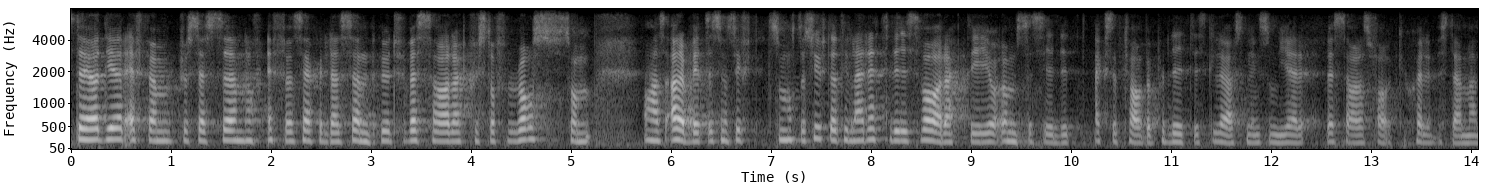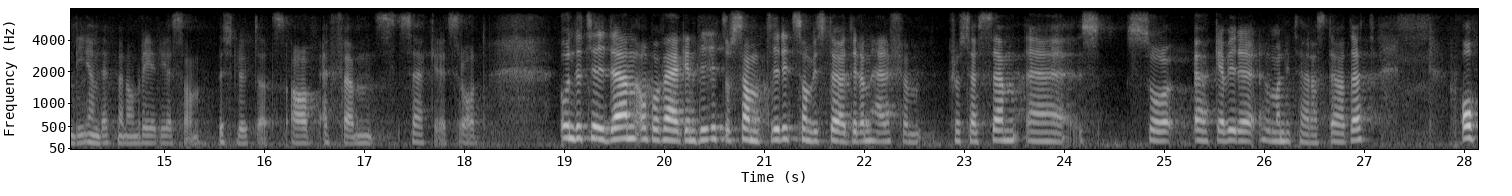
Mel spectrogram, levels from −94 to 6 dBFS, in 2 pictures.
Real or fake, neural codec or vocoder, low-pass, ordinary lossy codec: fake; codec, 16 kHz, 0.8 kbps, ZipCodec; 7.2 kHz; Opus, 24 kbps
